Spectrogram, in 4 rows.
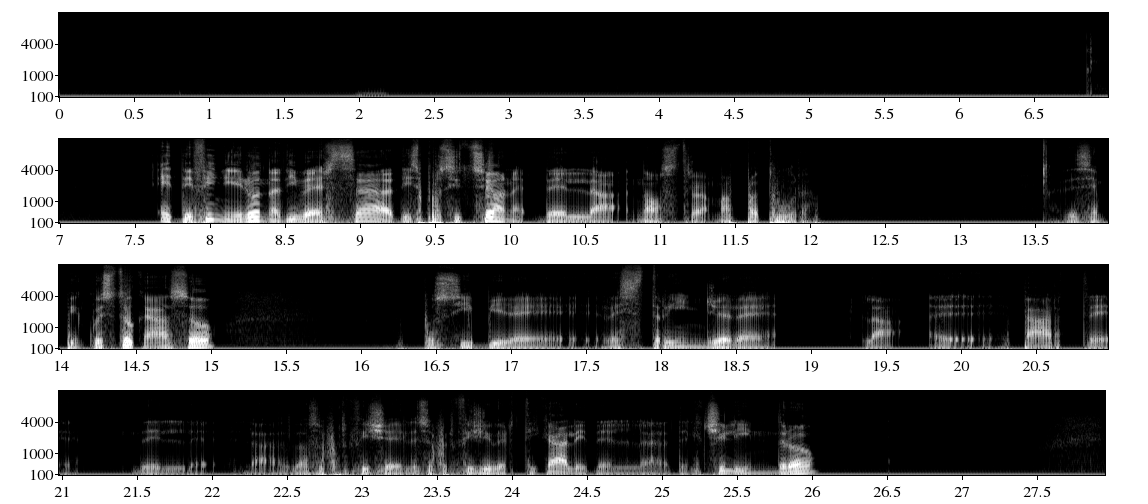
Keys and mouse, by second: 12.1-13.6 middle drag, 14.4 ctrl+l, 16.2 s, 23.6-26.2 middle drag, 26.2 g.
